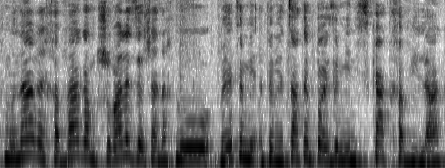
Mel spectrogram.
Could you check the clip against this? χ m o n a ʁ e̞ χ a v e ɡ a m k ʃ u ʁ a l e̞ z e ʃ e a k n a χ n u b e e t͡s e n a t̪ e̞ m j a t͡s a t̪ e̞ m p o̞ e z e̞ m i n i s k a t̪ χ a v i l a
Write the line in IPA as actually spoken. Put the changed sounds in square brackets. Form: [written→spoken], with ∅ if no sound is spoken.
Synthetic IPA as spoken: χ m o n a ʁ e̞ χ a v [e→a] ɡ a m k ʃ u ʁ a l e̞ z e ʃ e a [k→∅] n a χ n u b e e t͡s e [n→m] a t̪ e̞ m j a t͡s a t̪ e̞ m p o̞ e z e̞ m i n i s k a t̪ χ a v i l a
